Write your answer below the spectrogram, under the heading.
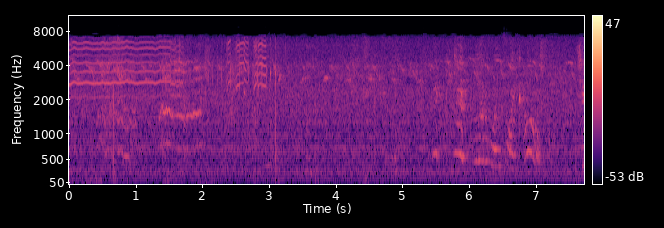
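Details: Jack Russell Terrier puppies, a couple of weeks old, playing with a shoe; short high squeaky whines and yelps come in bursts, loudest near the end, over a steady electrical hum.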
